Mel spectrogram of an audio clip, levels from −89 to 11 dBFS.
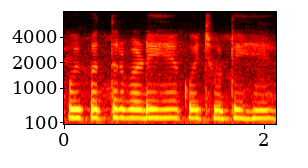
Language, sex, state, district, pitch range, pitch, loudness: Hindi, female, Rajasthan, Barmer, 215-225 Hz, 220 Hz, -15 LUFS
